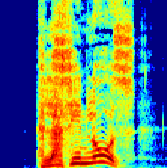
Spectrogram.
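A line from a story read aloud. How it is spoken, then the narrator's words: Boy calling out. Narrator (German): rief nun auch der Junge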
